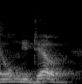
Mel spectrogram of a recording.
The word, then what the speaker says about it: OmniDEL: We always say OmniDEL, just like we would pronounce well.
